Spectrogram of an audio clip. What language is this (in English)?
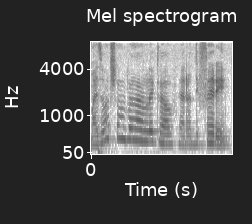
Portuguese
